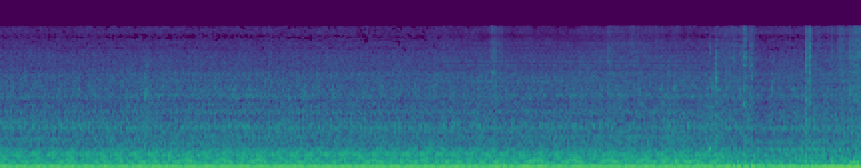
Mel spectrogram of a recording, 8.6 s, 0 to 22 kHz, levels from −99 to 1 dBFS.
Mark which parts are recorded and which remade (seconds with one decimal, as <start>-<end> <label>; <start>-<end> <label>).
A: 0.0-4.4 recorded; 4.4-7.0 remade; 7.0-8.6 recorded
